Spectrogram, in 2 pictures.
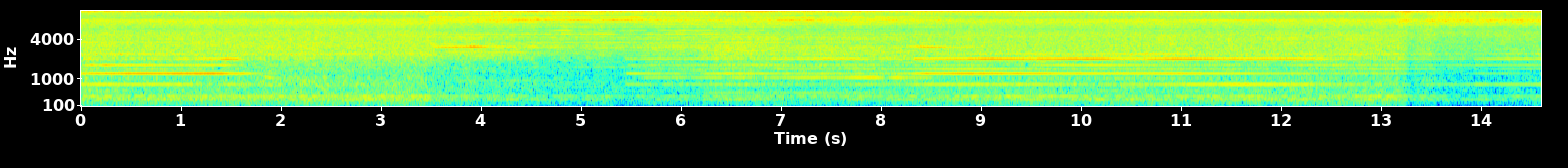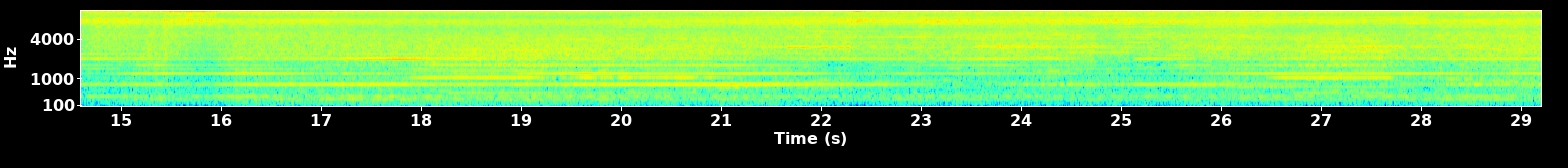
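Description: CF-DZ1625ATC1 CNC wood router's spindle cutting a ring out of a wooden panel. The high whine is made of several tones that shift every few seconds as the cut goes round, over a steady rushing noise from the cutting.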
